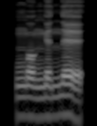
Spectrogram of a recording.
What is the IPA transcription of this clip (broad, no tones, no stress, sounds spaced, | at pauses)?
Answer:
ŋ ɔ ŋ ɛ n ɛ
